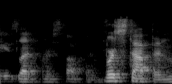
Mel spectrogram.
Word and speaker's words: Verstappen: How do I pronounce this? Tappen, How do I say his last Verstappen? Verstappen. Verstappen.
